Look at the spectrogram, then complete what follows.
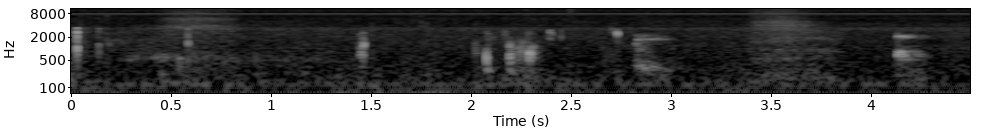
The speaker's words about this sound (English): Yeah, no, I, I, heard you taking a sip, so I was just waiting.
